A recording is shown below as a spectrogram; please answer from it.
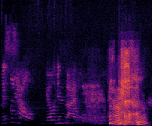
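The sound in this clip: A single loud sneeze bursts out after a few seconds of people talking, with a sharp onset and a voiced, tapering tail.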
